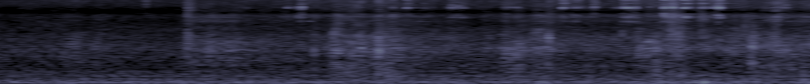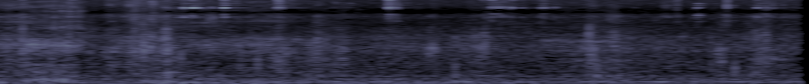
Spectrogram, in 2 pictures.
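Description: Quiet room tone of a large church interior: a steady low hum with faint scattered taps and rustles.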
